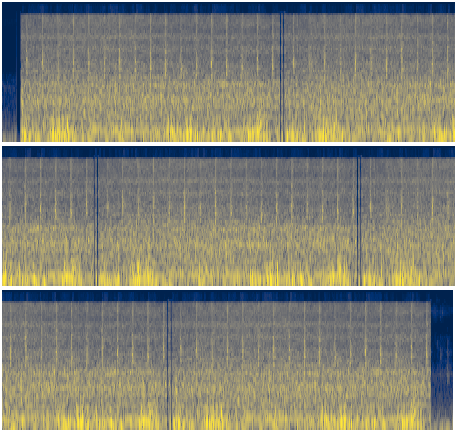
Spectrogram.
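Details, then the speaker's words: Car engine at idle: rapid light ticking over an uneven idle, constant with speed, identified as hydraulic lifter noise; said to risk valve timing problems, misfiring, and engine damage if oil pressure drops. "अगर आपकी गाड़ी से इस तरह की आवाज आ रही है तो यह हाइड्रोलिक लिफ्टर्स की आवाज है"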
